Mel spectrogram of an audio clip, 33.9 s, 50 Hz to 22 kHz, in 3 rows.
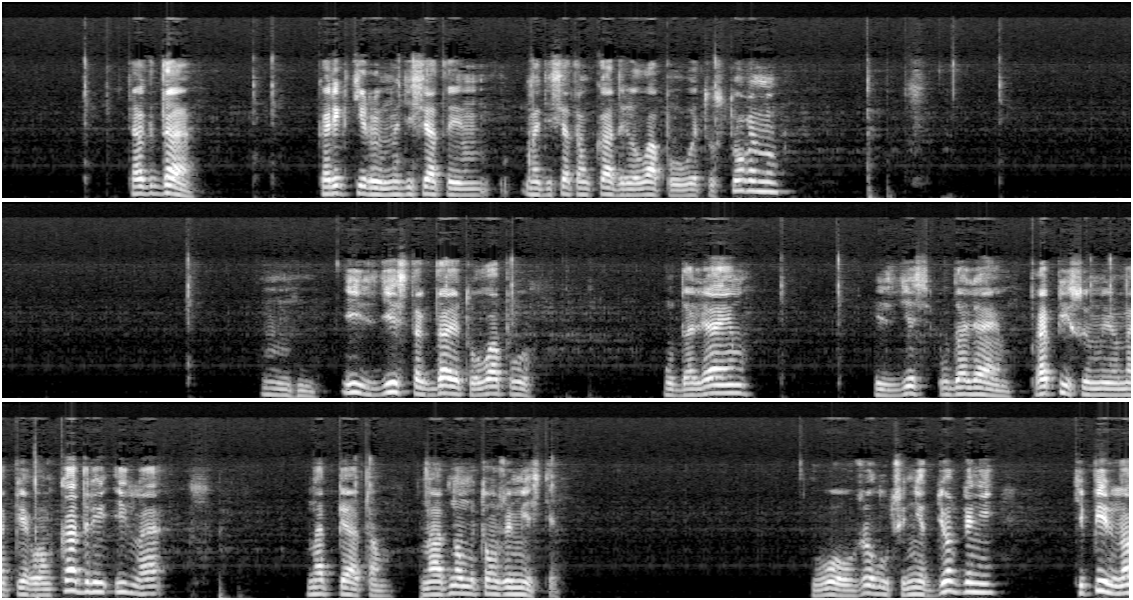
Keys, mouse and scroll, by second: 2.8 click, 4.3 click, 5.7-7.7 drag, 10.4-13.5 drag, 15.8-16.6 drag, 17.1 Delete, 19.2-19.7 drag, 20.7 Delete, 22.4 click, 23.4 i, 25.0 i, 26.4 click, 27.1 i, 28.4-33.8 drag.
